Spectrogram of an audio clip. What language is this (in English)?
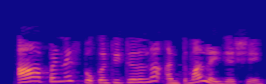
Gujarati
